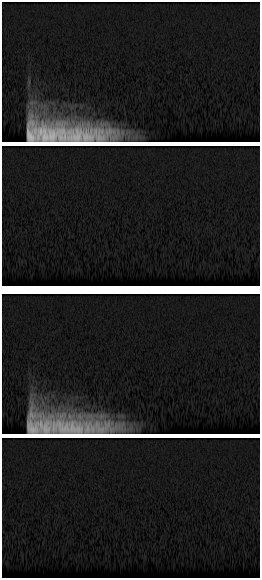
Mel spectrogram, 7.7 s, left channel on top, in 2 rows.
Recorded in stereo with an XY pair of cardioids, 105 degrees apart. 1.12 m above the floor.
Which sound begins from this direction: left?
A thud, at 0.4 s.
